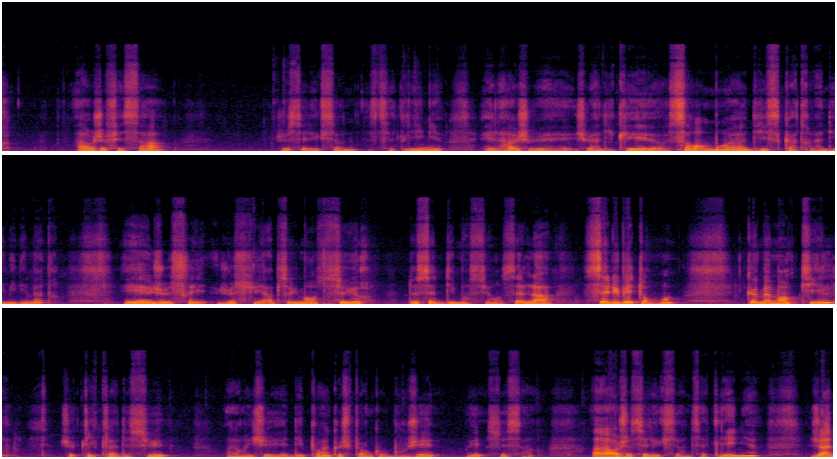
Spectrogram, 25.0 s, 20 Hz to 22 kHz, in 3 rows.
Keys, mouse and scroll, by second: 0.4 click, 2.6 click, 8.4 click, 10.4-11.6 typing, 11.4 KP_Enter, 17.8 click, 20.6-22.3 drag, 23.2 click.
